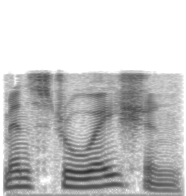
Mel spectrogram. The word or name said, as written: menstruation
